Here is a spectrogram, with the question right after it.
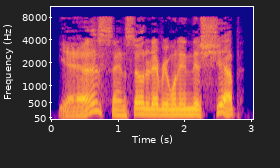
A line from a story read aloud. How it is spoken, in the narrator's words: said Cargill's voice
